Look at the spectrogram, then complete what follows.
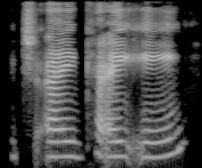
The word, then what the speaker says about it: Haight: Hake. Is that how you would say it? Yeah, like rake. Cake? Yeah, that's how I say. Cake? If you're gonna rhyme with something, you might as well rhyme with cake.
